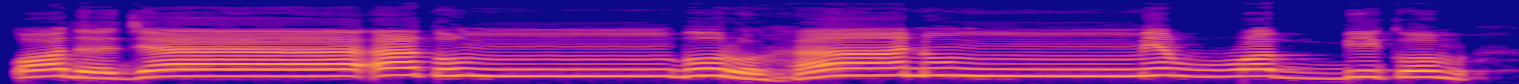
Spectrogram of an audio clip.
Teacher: یہاں دیکھیں قد جاءکم، یہاں میم ساکن ہے، میم ساکن کے بعد جو ہے با آ رہا ہے، تو یہاں پر اخفا شفوی ہوگا، اور ہم یہاں غنہ بھی کریں گے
